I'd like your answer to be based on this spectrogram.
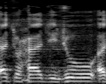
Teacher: تناسبها الياء فجيء بنون الوقاية وأدغمت النون في النون صارت أتحاججونني، أدغمت نون الرفع في نون الوقاية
